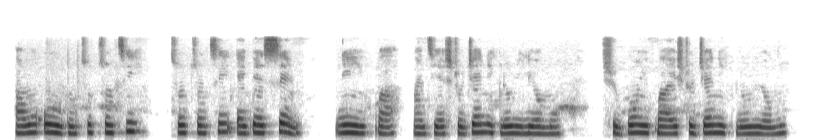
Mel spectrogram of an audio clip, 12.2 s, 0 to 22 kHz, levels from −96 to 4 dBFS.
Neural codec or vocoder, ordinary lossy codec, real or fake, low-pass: none; none; real; 7.2 kHz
